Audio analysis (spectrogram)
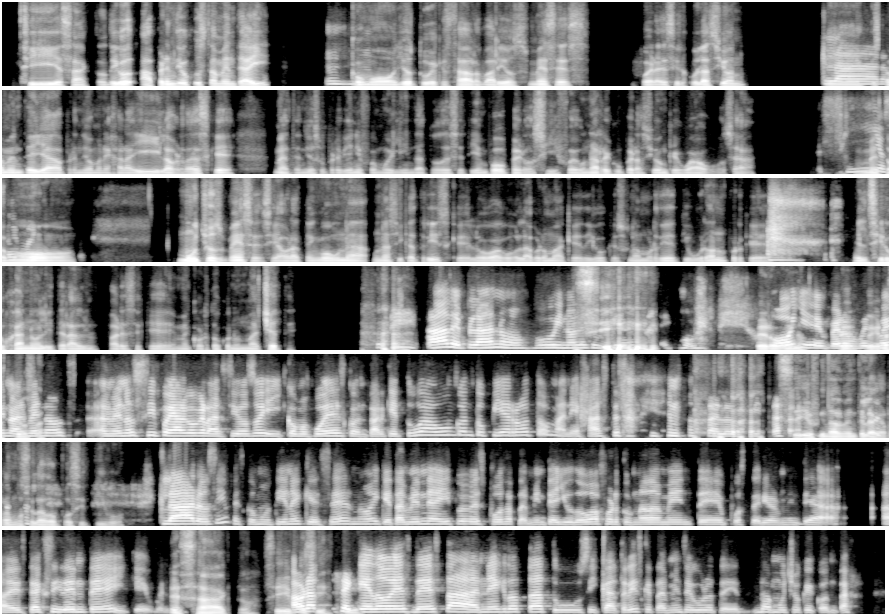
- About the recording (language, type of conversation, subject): Spanish, unstructured, ¿Puedes contar alguna anécdota graciosa relacionada con el deporte?
- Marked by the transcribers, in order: tapping; other background noise; chuckle; chuckle; laughing while speaking: "Sí"; chuckle; laughing while speaking: "mover"; laughing while speaking: "manejaste también hasta el hospital"; laugh; laugh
